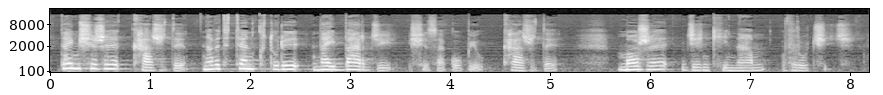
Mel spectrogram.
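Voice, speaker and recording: A middle-aged woman giving a lecture that includes a spoken story, talking in a measured, earnest way that often drops to soft near-whispers. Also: mid-range voice, husky.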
